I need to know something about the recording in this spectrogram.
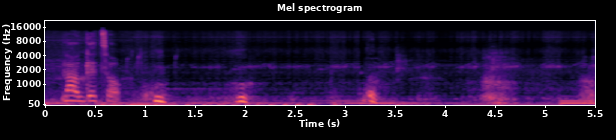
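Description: A man groans in strain, close by.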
